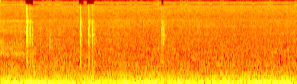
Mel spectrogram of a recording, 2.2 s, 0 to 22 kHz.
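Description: A Mercedes-Benz W205 C200 EQ Boost, a 1500cc turbocharged mild-hybrid sedan, accelerates at highway speed. A loud, steady low rumble of engine and road fills the cabin, with faint brief ticks above it and no talking.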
